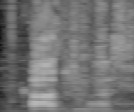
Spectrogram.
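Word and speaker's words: kosmos: It says Cosmos, like Cosmos. That's how you pronounce it.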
